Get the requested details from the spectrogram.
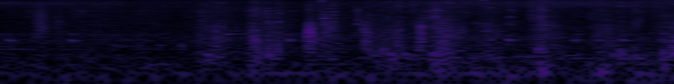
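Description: Footsteps run over grass and rock.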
